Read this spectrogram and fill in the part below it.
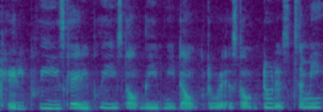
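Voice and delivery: high, tearful, desperate crying. Retelling holding the dog and begging it: retelling own crying plea. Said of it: "I was crying".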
